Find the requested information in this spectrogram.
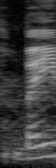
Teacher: یا ساکن سے پہلے با کے اوپر زبر ہے تو یا لین کو لمبا بھی نہیں کرنا اور جھٹکا بھی نہیں دینا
